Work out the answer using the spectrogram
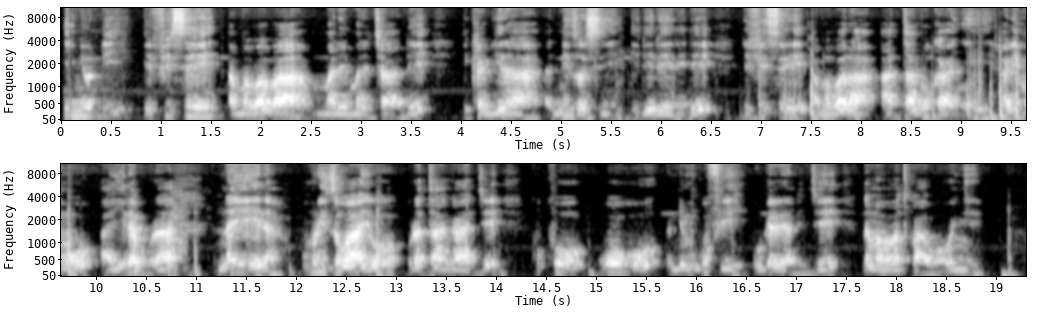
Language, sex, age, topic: Rundi, male, 25-35, agriculture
